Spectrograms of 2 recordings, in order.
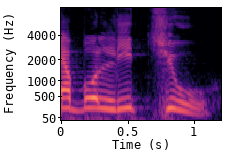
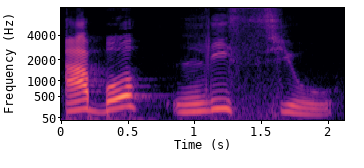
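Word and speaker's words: abolitio: Não é abolítio. É abolício. Abolício.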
